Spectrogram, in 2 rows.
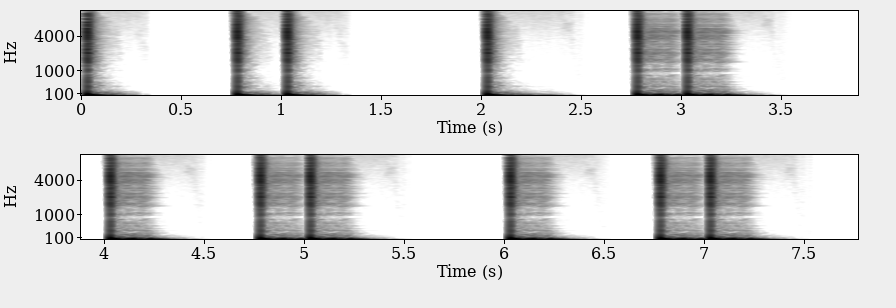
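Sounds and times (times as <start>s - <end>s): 
bass drum: 0.0s - 0.2s, 0.8s - 1.2s, 2.0s - 3.4s, 4.0s - 5.4s, 6.0s - 7.4s.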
